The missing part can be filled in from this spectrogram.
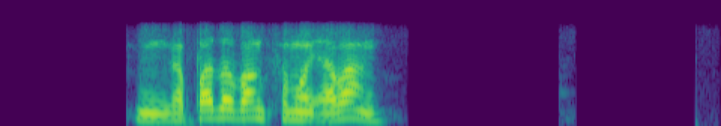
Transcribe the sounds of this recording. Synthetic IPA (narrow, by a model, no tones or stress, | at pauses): ɡapad̪ɔwaŋsəmɔjawaŋ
